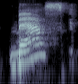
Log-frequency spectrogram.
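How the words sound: It is said in a sassy American accent.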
